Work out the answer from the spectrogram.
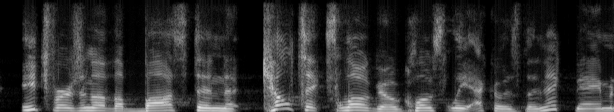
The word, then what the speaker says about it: Celtics: team oh the Boston Celtics why is it a soft C that's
